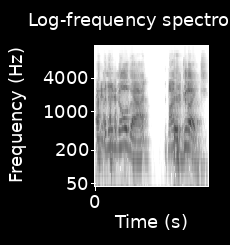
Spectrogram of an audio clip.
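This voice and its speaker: A Canadian-accented man co-hosts a casual podcast in a fairly high voice. He cracks jokes and rambles, restarting his sentences as he goes. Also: expressive, slow, bright, forceful tone, breathy edge. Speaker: podcast co-host. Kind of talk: casual joking chat.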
